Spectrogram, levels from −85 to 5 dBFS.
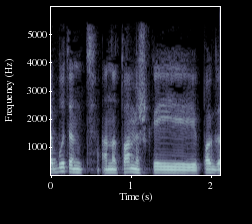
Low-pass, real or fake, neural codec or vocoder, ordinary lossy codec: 5.4 kHz; real; none; MP3, 32 kbps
